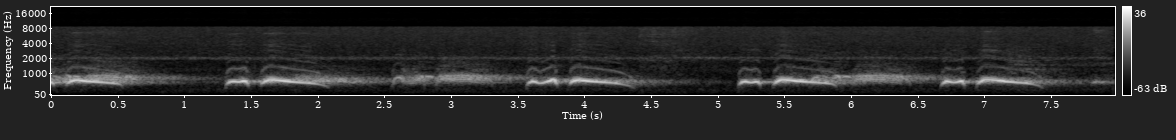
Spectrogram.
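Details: Repeated 'giọng pha kim' song of a spotted dove: low, soft double coos each followed by a longer descending note, phrases about every two seconds, over a faint steady high tone.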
